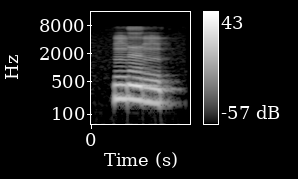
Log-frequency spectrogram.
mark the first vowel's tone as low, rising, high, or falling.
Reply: low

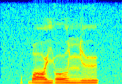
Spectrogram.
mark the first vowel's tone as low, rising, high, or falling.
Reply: low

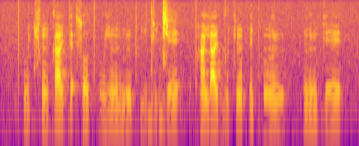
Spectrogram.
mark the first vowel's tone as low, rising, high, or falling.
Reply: low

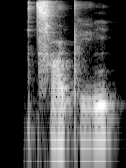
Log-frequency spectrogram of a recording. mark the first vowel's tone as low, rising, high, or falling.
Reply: rising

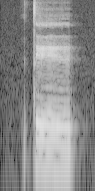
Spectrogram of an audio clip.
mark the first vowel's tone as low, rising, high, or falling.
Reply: low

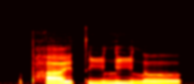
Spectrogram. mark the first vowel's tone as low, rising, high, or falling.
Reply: high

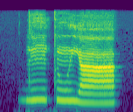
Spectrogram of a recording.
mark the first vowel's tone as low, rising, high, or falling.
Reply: high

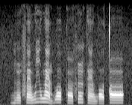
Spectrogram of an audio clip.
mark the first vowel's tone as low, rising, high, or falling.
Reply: low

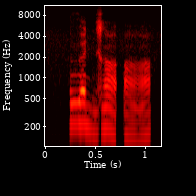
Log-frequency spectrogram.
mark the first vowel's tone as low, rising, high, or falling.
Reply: falling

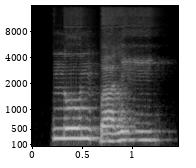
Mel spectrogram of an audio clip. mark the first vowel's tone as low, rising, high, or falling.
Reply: high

